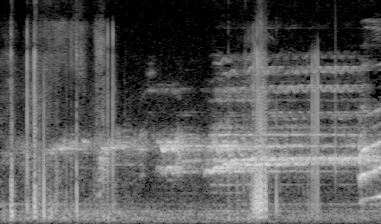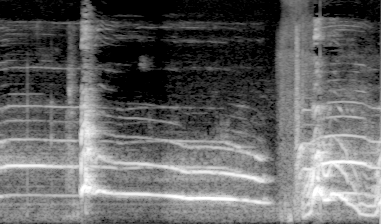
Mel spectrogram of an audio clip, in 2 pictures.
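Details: A female Samoyed howls along to a recording of her own howling, in long, drawn-out tones that hold steady, then slide downward and break into wavering notes, with the fainter recorded howl playing underneath.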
